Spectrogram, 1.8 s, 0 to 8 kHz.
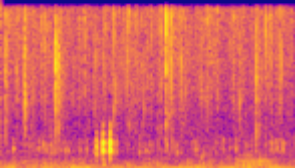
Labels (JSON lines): {"label": "biophony, damselfish", "recorder": "SoundTrap 500"}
